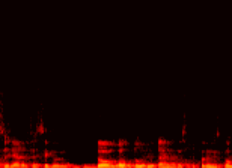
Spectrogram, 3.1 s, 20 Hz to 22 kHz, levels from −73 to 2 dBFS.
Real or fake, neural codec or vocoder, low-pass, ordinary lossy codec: fake; codec, 24 kHz, 1 kbps, SNAC; 10.8 kHz; MP3, 96 kbps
